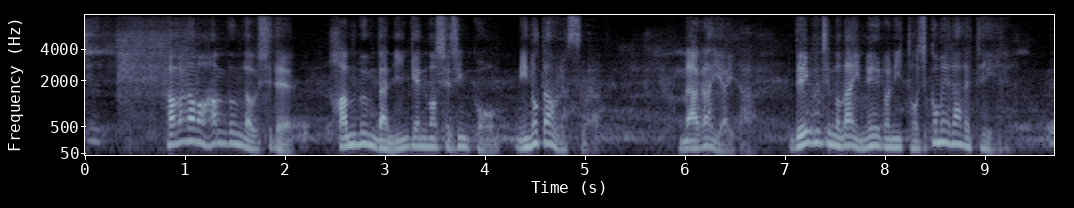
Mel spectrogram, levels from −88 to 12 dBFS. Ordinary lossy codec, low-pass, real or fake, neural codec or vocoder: none; none; fake; codec, 16 kHz, 0.8 kbps, ZipCodec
